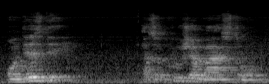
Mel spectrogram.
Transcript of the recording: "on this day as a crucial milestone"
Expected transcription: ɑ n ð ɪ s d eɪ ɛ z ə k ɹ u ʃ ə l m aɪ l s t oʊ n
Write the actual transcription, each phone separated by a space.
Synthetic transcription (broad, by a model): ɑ n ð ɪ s d eɪ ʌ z ə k u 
